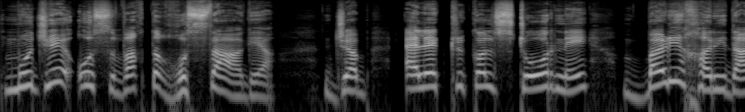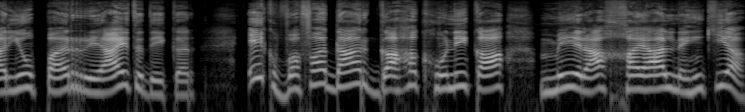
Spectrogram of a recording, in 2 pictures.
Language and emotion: Urdu, angry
